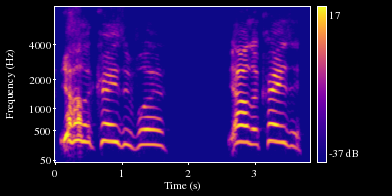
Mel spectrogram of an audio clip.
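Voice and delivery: high, laughing and slow. Real, not acted. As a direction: laugh it out at the chat. Laughing at chat jokes.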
